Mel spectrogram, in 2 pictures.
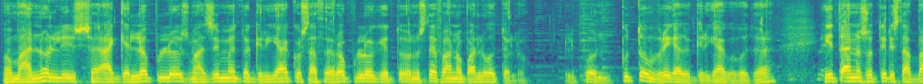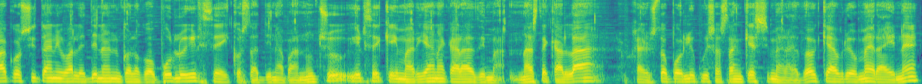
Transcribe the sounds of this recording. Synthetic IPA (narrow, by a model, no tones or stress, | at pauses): o̞manolisɐɲɟe̞lo̞pulo̞zmɐzime̞t̪o̞ɲɟiɾʝɐko̞st̪ɐθe̞ɾo̞pulo̞ce̞t̪o̞̰nst̪e̞fɐno̞pɐlot̪o̞lo̞ | lipo̞nput̪o̞ɱvɾiɣɐt̪o̞ɟiɾʝɐko̞eɣo̞t̪o̞ɾɐit̪ɐno̞s̬o̞t̪iɾist̪ɐbɐko̞sit̪ɐnivɐle̞nd̪inɐniko̞loko̞puluiɾθe̞iko̞st̪ɐnd̪inɐpɐnut͡sṵiɾθe̞ce̞imɐɾʝɐenɐkɐɾɐðimɐ̰nɐst̪e̞kɐlɐ | e̞fxɐɾist̪o̞po̞lipuisɐst̪ɐŋce̞simeɾɐe̞ðo̞ceɐvɾio̞me̞ɾɐine̞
